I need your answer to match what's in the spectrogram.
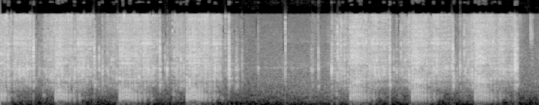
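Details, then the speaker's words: Chainsaw brought in not starting, with petrol leaking from the muffler, gives repeated rope pulls that never catch; its spark plug is soaked with fuel. The cylinder is flooded from improper starting. "Свечка наша вся в бензине залита. Человек, скорее всего, просто не умеет заводить и, соответственно, залил пилу."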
